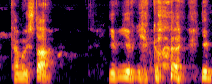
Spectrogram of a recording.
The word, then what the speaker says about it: kamusta: you can say uh if I'm English I'd probably say C Kam custa but it's not it's kamusta you you You' got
